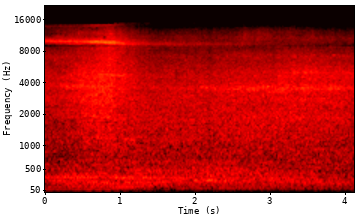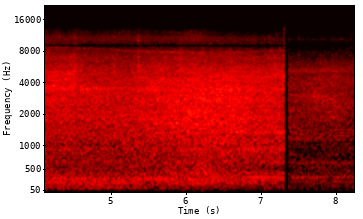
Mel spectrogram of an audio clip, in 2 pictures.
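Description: Highway traffic noise from passing vehicles. It is loudest in the first second, then fades slowly and cuts off abruptly near the end.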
